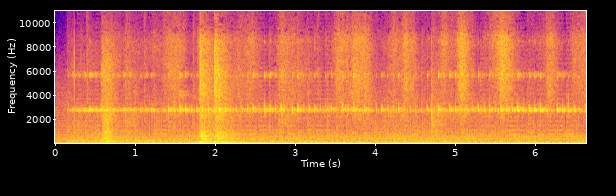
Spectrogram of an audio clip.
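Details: Split air conditioner indoor unit (9000 BTU) that also drips water: a high, cricket-like chirp pulses over the low fan hum at switch-on, from a dry blower shaft bushing.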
